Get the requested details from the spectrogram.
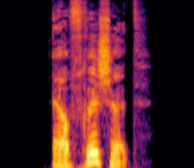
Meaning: second-person plural subjunctive I of erfrischen
- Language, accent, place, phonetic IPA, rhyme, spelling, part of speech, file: German, Germany, Berlin, [ɛɐ̯ˈfʁɪʃət], -ɪʃət, erfrischet, verb, De-erfrischet.ogg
